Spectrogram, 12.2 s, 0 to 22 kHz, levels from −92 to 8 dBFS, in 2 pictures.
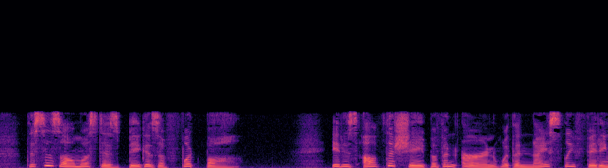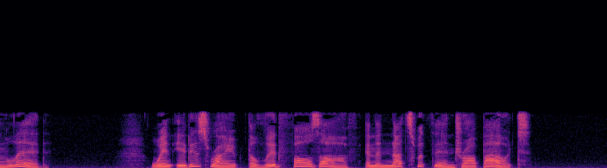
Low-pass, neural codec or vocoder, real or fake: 7.2 kHz; none; real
